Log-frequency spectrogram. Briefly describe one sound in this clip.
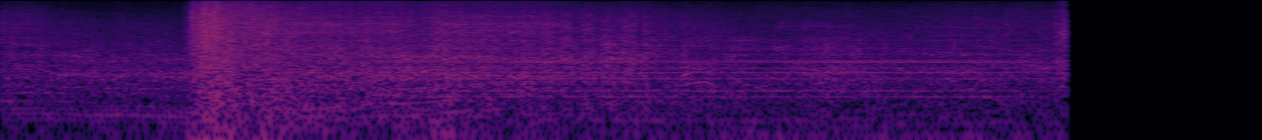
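Tyres screech as a car skids around.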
